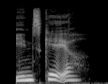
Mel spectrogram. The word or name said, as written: INDSKAR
